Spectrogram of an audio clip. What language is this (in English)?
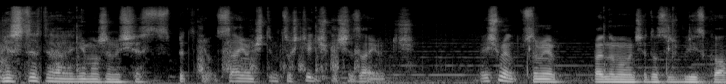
Polish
